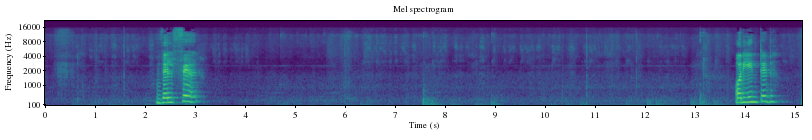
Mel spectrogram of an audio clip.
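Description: A marker squeaks and taps on a whiteboard.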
